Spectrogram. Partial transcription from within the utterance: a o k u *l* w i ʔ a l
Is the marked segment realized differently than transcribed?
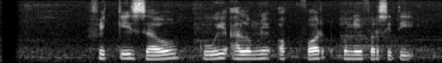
yes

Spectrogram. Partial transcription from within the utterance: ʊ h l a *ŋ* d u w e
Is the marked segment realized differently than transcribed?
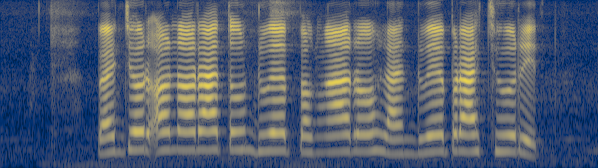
yes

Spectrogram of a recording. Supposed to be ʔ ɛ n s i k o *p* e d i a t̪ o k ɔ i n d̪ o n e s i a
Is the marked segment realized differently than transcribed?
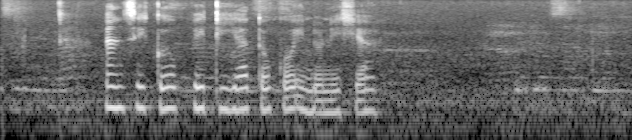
no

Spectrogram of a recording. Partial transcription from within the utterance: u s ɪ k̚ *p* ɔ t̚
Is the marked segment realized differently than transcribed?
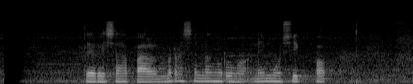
no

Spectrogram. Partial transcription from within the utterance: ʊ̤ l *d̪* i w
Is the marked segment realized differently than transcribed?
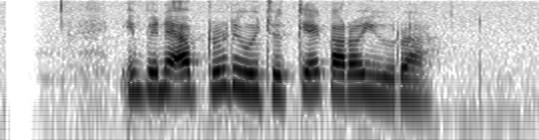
no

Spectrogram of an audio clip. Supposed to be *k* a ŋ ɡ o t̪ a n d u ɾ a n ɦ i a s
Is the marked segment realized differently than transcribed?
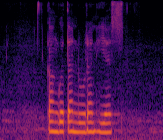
no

